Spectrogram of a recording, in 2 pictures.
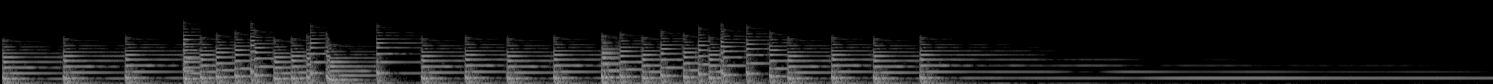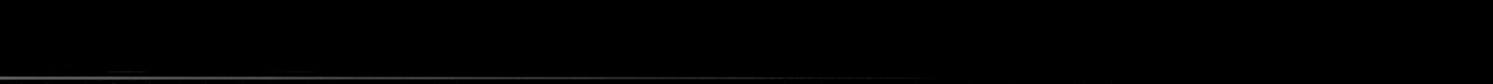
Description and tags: a beat sound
